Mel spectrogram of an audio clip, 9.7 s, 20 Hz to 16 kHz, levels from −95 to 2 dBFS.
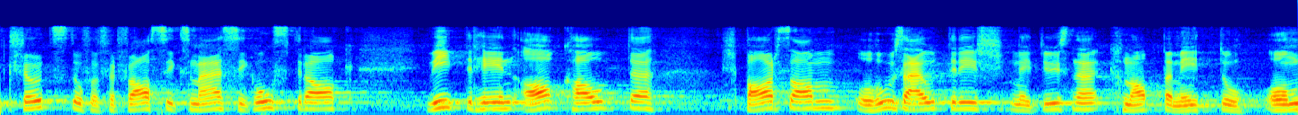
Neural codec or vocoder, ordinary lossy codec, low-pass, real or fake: none; Opus, 64 kbps; 7.2 kHz; real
